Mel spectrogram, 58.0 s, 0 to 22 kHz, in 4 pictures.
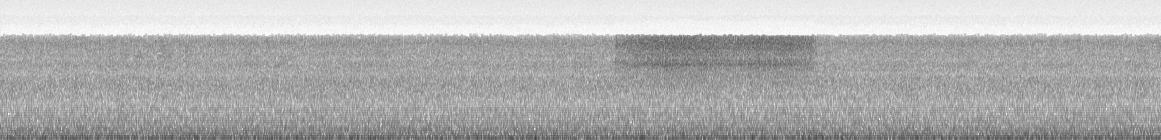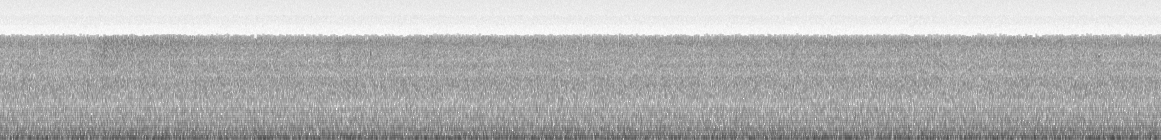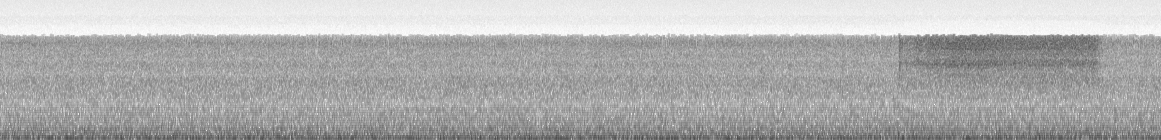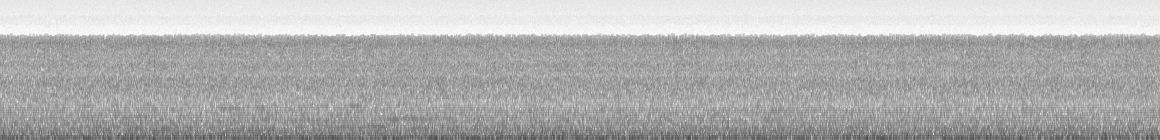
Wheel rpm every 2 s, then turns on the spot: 0, 0, 0, 0, 0, 0, 0, 0, 0, 0, 0, 0, 0, 0, 0, 0, 0, 0, 0, 0, 0, 0, 0, 0, 0, 0, 0, 0, 0.
none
